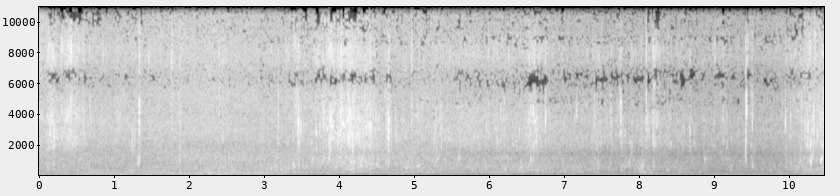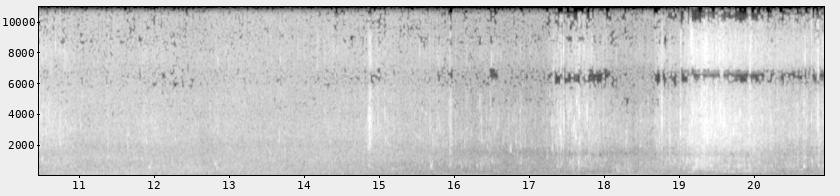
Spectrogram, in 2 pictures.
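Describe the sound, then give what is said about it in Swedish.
Gentle water laps steadily against a shore, with soft swells rising every few seconds over a continuous wash. Fairly quiet, with no voices. “Känslan av vatten tystnad som sköljer mot din kropp ger dig ro.”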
